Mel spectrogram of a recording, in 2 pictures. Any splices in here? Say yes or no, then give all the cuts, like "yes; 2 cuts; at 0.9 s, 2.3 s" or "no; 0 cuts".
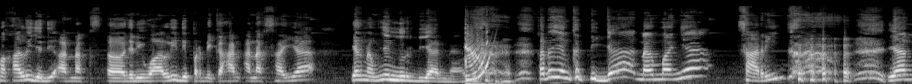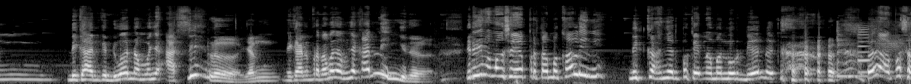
no; 0 cuts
